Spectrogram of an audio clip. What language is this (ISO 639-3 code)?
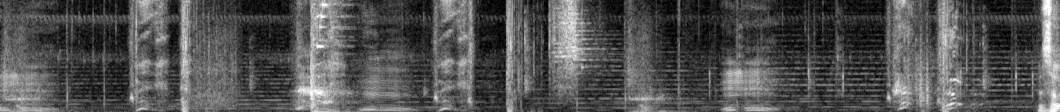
deu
